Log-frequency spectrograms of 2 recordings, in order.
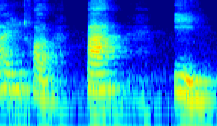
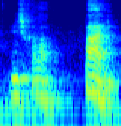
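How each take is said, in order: First: "pa" and "i" said as two separate breaths with a break; teacher showing the wrong split of pai; split syllables. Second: "pai" said as one smooth syllable; teacher showing the right one-syllable pai; joined syllable. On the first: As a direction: break "pa", then "i", apart. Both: Shown as a demonstration.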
